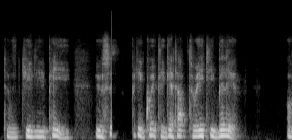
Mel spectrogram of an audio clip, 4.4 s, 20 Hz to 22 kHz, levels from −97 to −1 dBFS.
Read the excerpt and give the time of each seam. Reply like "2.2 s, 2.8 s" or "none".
1.9 s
